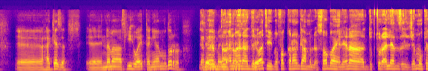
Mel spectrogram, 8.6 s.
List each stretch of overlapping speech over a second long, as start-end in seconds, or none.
4.0-5.3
